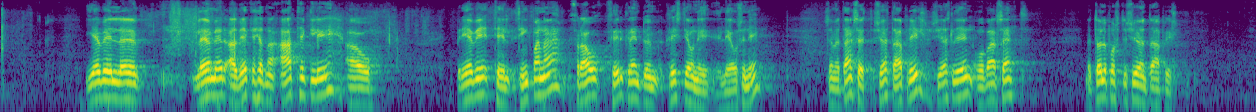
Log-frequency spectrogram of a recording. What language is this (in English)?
Icelandic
